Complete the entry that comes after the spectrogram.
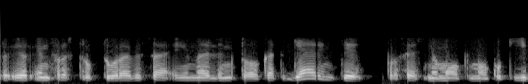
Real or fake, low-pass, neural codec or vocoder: real; 3.6 kHz; none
